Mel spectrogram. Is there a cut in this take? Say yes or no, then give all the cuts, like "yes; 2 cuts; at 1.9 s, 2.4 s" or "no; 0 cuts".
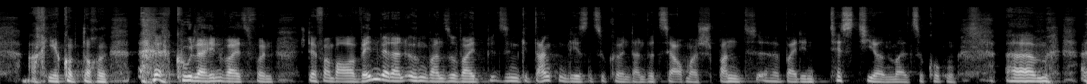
no; 0 cuts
